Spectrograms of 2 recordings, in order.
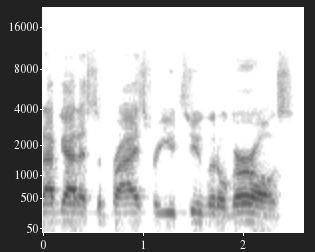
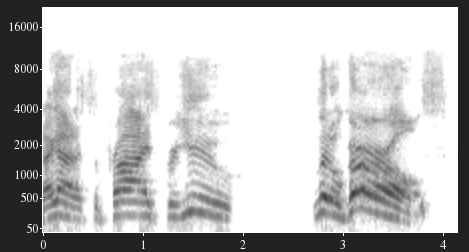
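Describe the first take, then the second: First: The phrase runs on without a pause. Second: A pause comes before "little girls." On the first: The two men are being called little girls. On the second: A troop of little girls is coming.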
